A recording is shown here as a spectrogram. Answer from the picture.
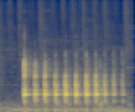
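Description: A spoon tapping and scraping against a plastic blender jar as Greek yogurt is knocked off it: a quick, even run of light knocks, about ten a second, lasting about a second and a half.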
